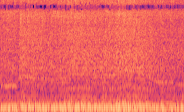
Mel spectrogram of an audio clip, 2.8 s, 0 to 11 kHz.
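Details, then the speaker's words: 1986 Porsche 911 Targa, first run after more than a decade in storage, with new fuel pump and battery but plugs not yet changed. Low, lumpy exhaust drone with an uneven pulse under light revs. Runs but still rough; cause unconfirmed. "Yeah, she ain't running bad though. 86 Targa, a little rough, but I mean, it still needs some TLC."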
